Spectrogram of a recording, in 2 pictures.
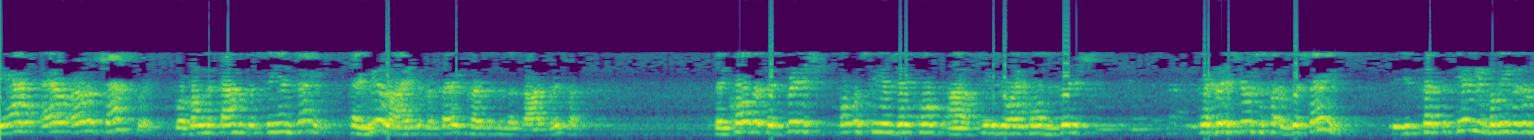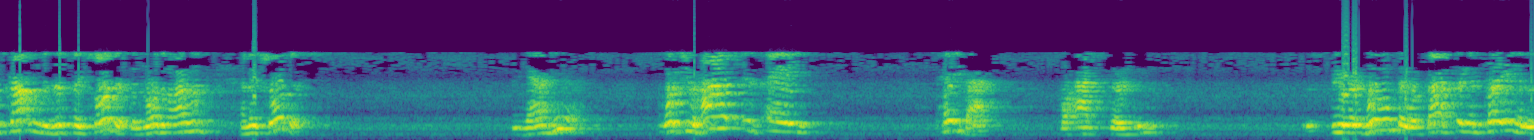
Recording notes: we apologize for the poor audio quality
